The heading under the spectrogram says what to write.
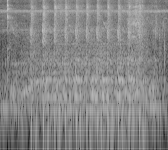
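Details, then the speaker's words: Honda Beat ESP fuel-injected scooter with a total no-start, tested with ignition jumpered: the starter churns in slow, laboured pulses, about six a second, and the engine never catches; owner suspects a weak battery. "berat berat nalah Oke kita bantu selah dulu mungkin baterainya sudah agak anu"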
